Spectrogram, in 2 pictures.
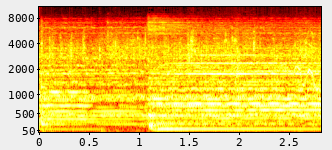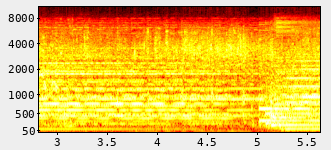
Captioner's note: تصفيق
